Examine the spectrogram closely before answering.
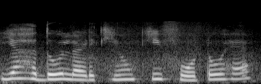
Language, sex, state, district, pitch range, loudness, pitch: Hindi, female, Jharkhand, Palamu, 220-250 Hz, -15 LUFS, 235 Hz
